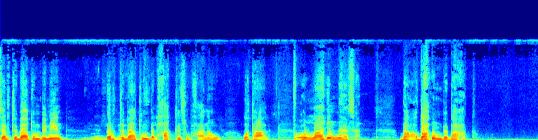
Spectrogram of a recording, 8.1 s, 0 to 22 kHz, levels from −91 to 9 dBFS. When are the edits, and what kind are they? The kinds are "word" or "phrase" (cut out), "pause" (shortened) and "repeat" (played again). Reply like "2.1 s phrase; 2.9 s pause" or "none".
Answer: 4.4 s word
